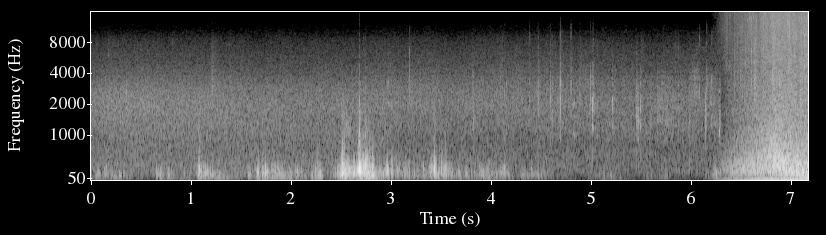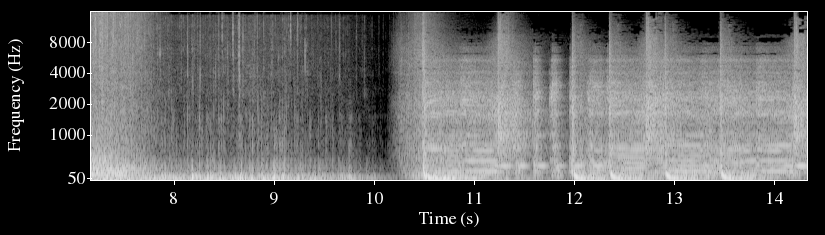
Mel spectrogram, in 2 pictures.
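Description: A compound bow dry-fired: one sudden loud snap about two and a half seconds in as the string breaks with no arrow nocked. Then a loud whoosh and boom, and from about ten seconds in, rock music with guitar.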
